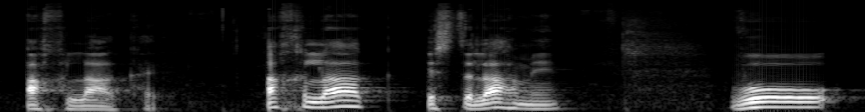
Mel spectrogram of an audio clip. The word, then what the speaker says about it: اخلاق: اخلاق کو اصطلاح میں بعض ہمارے دوست اس کو اخلاق بھی کہتے ہیں۔ اخلاق غلط ہے، اس کا صحیح تلفظ اخلاق ہے۔ اخلاق اصطلاح میں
